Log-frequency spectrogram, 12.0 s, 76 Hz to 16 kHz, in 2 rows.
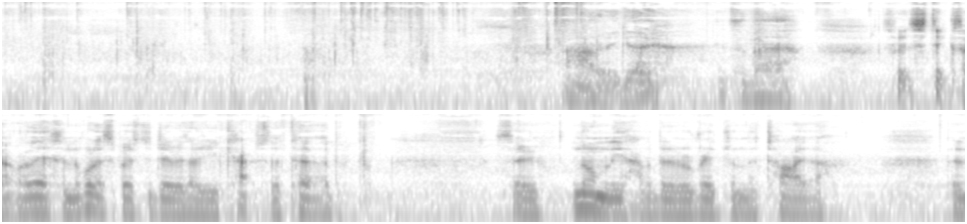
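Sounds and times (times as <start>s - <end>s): footsteps on gravel and grass: 0.0s - 4.9s.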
